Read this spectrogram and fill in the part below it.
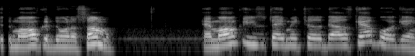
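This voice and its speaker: A man's high voice in a Southern US accent, fairly quick, with ordinary pitch variation and a dry, close sound with no echo. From Pensacola, Florida (US Gulf Coast). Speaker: DJ. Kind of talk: casual interview.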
